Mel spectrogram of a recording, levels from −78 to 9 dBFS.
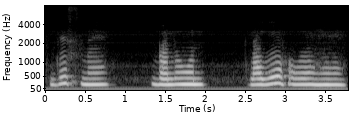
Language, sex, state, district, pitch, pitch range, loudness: Hindi, female, Madhya Pradesh, Bhopal, 210 Hz, 205-215 Hz, -12 LUFS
